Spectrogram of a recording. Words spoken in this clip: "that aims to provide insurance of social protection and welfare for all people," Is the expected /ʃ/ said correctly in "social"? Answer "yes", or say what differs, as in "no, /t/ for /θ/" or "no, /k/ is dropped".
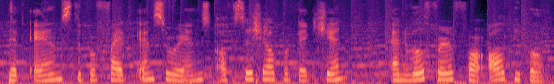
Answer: yes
